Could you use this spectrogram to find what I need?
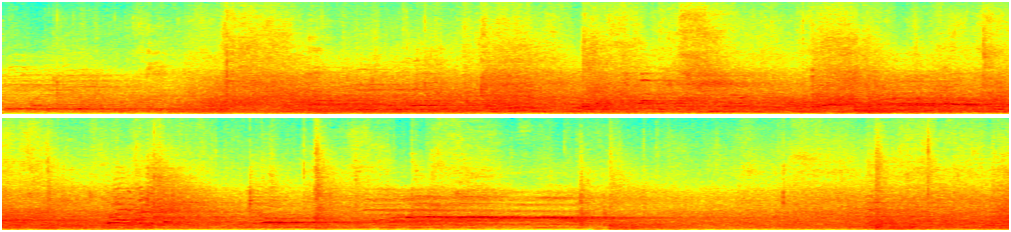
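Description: Spectators chatter in a large echoing arena.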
